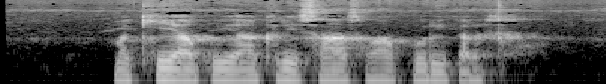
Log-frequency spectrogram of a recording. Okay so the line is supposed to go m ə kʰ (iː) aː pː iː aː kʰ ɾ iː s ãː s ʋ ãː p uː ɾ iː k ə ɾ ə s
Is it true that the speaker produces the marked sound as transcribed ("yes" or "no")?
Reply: yes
